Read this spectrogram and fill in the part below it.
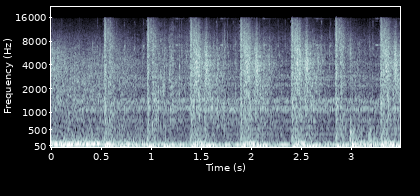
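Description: Fire grenade explosions in Resident Evil 4, a loud rapid string of heavy booming blasts going off about twice a second, close and continuous with no talking.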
